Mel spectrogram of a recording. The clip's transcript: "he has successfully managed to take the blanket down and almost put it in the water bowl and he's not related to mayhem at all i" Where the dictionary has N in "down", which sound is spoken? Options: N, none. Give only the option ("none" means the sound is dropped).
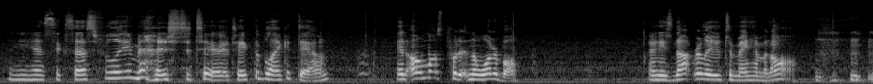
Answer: N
